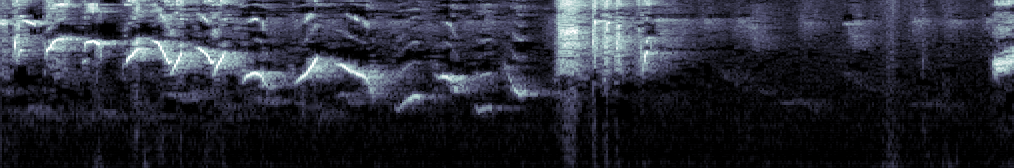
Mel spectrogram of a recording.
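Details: Green leafbird kept for training caged birds, singing a fast, varied run of whistled, slurred notes that sweep up and down, dense at first then fading to softer scattered chirps after four seconds, with a harsh noisy burst midway.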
